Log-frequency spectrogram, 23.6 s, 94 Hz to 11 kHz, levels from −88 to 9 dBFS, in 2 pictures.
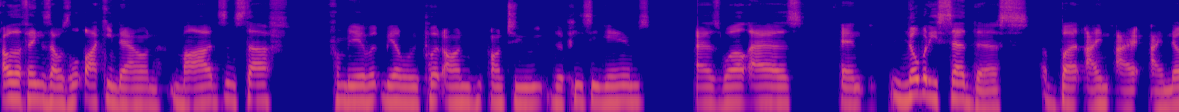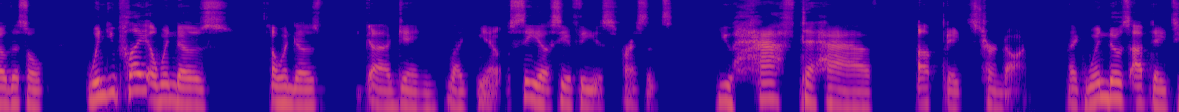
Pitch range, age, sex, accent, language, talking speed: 130-150 Hz, 20-39, male, American, English, 170 wpm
